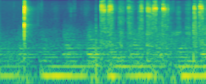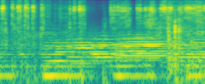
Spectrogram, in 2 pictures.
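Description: Pens and pencils scratch and rub steadily across paper as someone draws on small cut-out paper rectangles, with short strokes and brief pauses, over a low, constant background hum.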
